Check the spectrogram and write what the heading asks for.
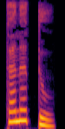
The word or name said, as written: ಧನದ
